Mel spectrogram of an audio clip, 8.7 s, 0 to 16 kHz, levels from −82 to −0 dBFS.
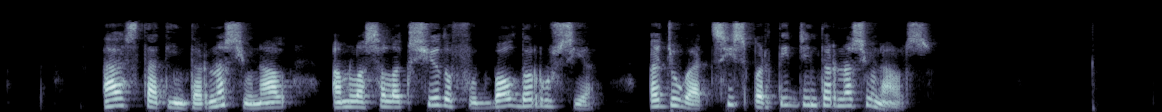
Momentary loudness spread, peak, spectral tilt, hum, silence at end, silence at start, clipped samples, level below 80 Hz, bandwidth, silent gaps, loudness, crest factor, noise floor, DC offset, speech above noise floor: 12 LU; -2 dBFS; -3.5 dB/octave; none; 1.75 s; 0.8 s; under 0.1%; -66 dBFS; 8 kHz; none; -19 LUFS; 20 dB; under -90 dBFS; under 0.1%; over 71 dB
